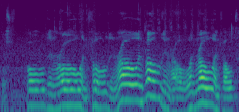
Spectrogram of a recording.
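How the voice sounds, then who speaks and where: A man with a dark, mellow tone and a fairly high pitch speaks at a fairly slow pace, with very wide pitch swings. His loudness swings widely, and there is audible room echo. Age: 60s. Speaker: artist livestreamer. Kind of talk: casual crafting demo.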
